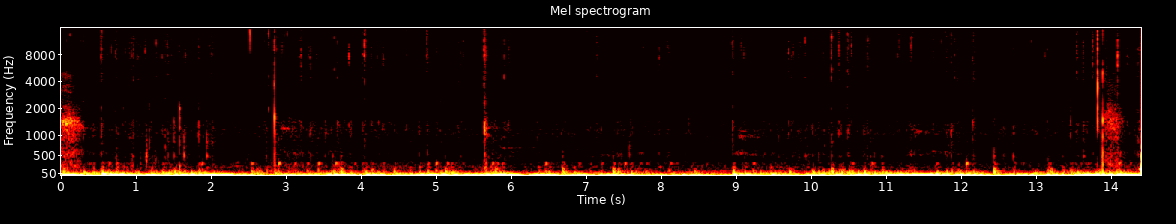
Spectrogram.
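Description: Quiet, steady tapping on a computer keyboard goes on for around fifteen seconds, with irregular clusters of keystrokes and a few sharper clicks, and no voices.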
